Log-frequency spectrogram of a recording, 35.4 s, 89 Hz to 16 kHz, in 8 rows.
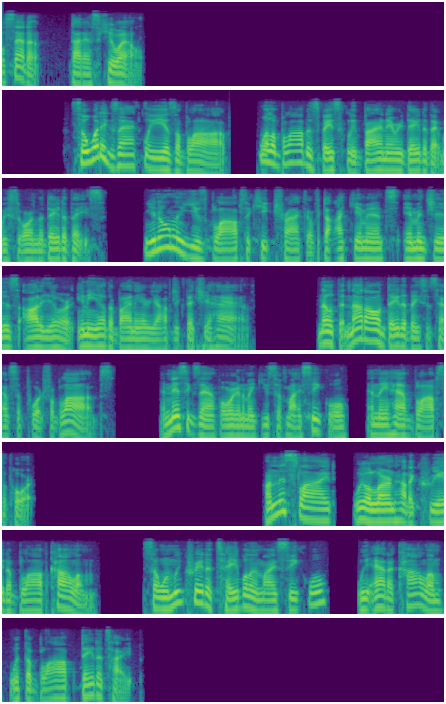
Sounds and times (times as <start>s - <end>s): Speech: 0.0s - 1.5s, 5.2s - 15.8s, 16.4s - 22.5s, 24.8s - 32.4s.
